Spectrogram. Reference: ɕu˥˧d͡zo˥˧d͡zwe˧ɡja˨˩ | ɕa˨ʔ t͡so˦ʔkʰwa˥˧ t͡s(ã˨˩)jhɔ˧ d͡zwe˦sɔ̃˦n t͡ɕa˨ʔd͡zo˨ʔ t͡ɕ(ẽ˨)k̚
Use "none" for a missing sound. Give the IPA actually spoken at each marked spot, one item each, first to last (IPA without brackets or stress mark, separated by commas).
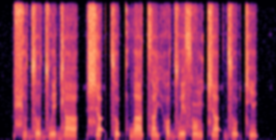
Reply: a˨˩, ẽ˨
